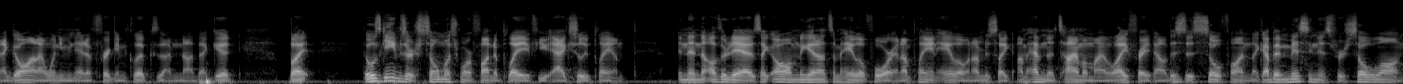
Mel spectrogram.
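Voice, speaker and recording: Talking at a very fast pace, a man with a fairly low pitch and ordinary pitch variation has a bright, sharp tone on a very clean recording with a silent background. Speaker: gaming youtuber. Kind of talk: casual vlog rant.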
